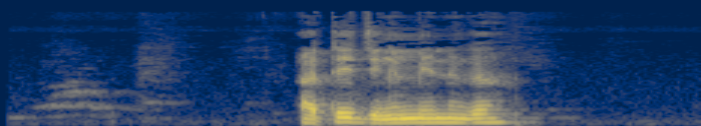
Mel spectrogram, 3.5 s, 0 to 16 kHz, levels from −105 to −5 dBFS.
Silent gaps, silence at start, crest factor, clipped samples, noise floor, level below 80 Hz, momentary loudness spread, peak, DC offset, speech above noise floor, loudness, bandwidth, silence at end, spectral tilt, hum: none; 1.5 s; 20 dB; under 0.1%; -75 dBFS; -60 dBFS; 8 LU; -6 dBFS; under 0.1%; 54 dB; -23 LUFS; 7.6 kHz; 0.95 s; -7.5 dB/octave; none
